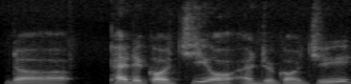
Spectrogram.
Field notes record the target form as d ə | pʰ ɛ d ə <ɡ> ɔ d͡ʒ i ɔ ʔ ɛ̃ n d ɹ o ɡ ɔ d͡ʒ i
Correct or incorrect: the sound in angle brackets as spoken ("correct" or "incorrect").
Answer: correct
